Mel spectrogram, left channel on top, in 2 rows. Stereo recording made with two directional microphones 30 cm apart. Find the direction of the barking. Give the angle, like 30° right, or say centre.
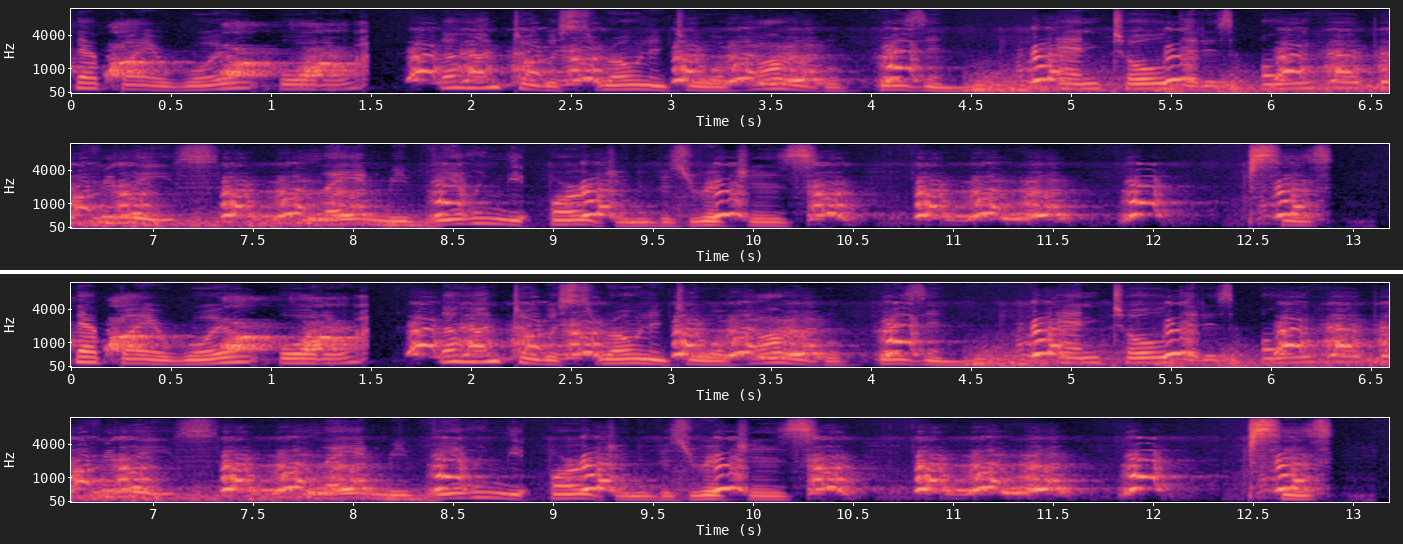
10° right.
